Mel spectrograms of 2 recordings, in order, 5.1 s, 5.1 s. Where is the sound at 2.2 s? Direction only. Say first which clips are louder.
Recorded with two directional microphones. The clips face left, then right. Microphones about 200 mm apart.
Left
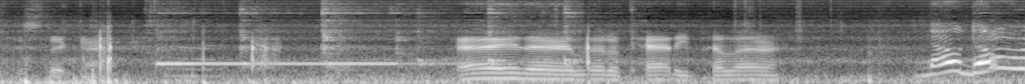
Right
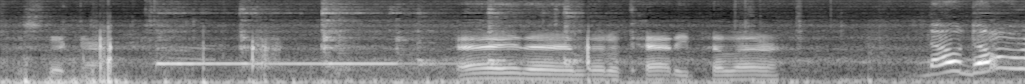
Left 1 dB; 25° right (ahead or behind).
